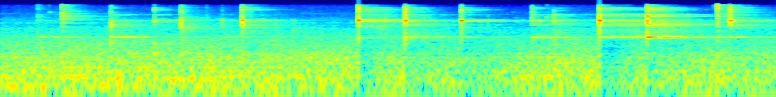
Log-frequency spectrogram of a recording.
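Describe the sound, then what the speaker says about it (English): Bruléed banana is moved from a glass into the bottom half of a metal cheater tin, producing a run of irregular light clinks and taps of glass and metal, close and fairly quiet, with no talking. "I'm now going to transfer that into the bottom half of the cheater tin"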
